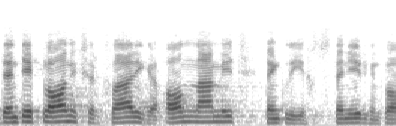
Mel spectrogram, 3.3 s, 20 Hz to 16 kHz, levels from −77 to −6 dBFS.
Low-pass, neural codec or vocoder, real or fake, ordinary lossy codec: 7.2 kHz; none; real; Opus, 16 kbps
